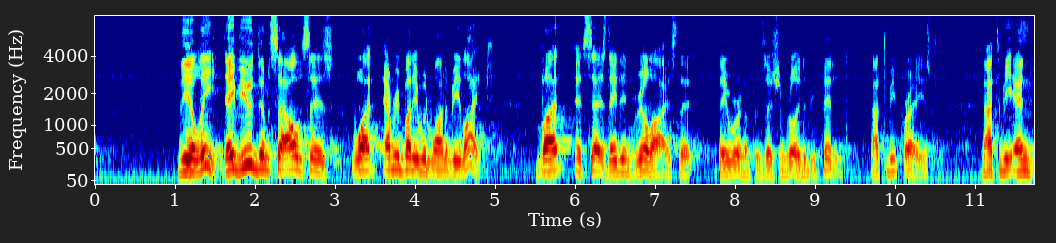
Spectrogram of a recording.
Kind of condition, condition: setting, large echoing room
